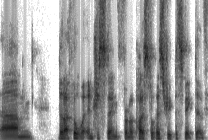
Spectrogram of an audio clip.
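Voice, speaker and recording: A man with a New Zealand accent speaks at a moderate pace in a medium pitch with fairly even intonation. The background is quiet. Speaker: stamp collecting society president. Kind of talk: presentation. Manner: halting.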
